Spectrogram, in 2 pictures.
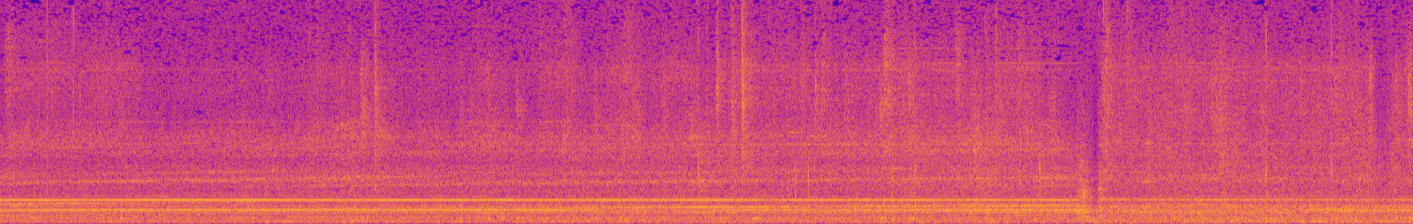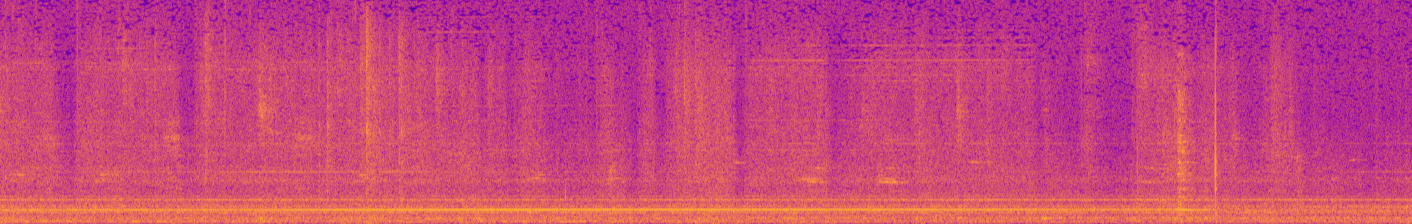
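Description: Inside a Melbourne suburban electric train running along the track: a steady rumble with a constant high whine over it.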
